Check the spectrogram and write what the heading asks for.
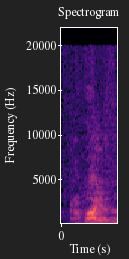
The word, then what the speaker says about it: Ramayana: Quando você começa a entender, por exemplo, textos védicos como o Ramayana, né, que Ramayana, né, que eles pronunciam na Índia, você começa a entender que existem muitas raças envolvidas no próprio planeta.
